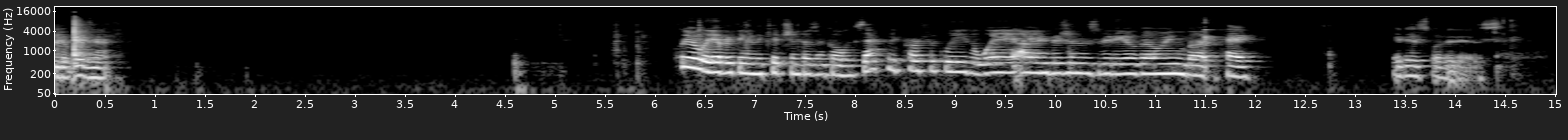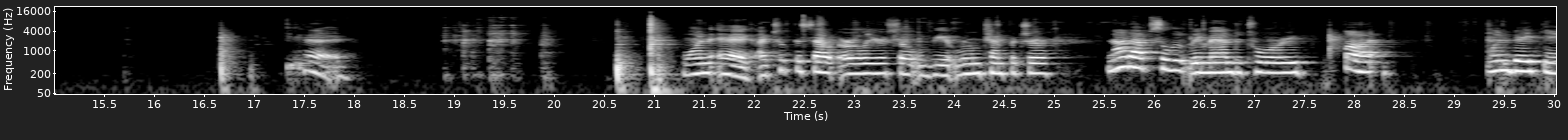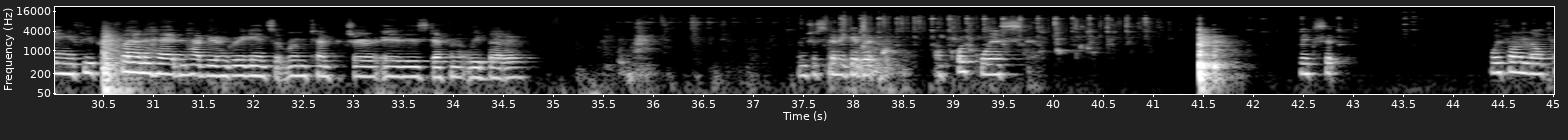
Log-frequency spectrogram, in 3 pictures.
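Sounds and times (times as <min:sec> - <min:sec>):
dishes and utensils clinking: 0:18.9 - 0:20.0, 0:35.7 - 0:43.8
fork whisking egg in glass: 0:37.4 - 0:43.7.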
